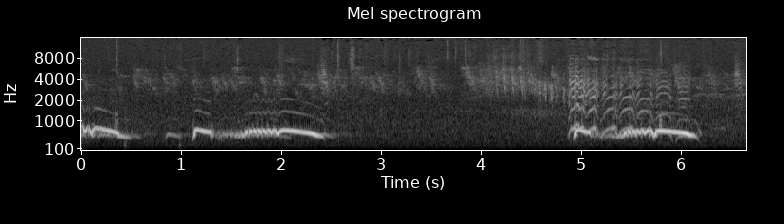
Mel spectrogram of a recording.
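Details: Mourning dove singing: low, soft, hollow cooing in two phrases, each a brief rising coo followed by a long wavering run of coos. The phrases are about four seconds apart, with faint higher chirps from other birds in the background.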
